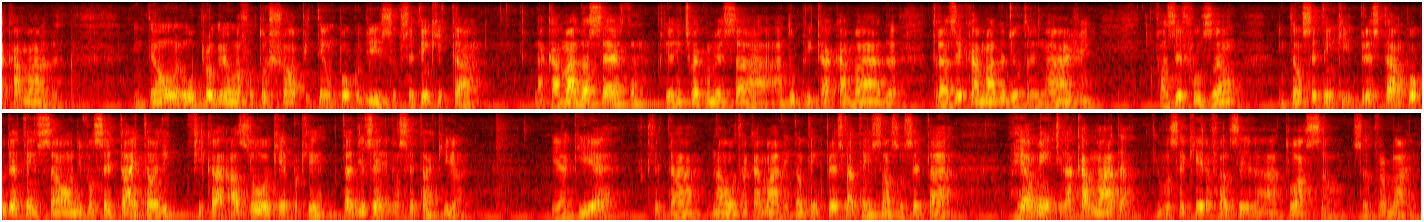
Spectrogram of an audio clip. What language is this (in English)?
Portuguese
